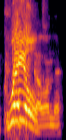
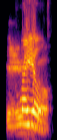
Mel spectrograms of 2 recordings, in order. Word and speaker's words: Grailed: I will have the links to her Instagram and her I think it's pronounced grilled or grilled. Oh, is it? Oh, Grail or something? Grailed. Grailed.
